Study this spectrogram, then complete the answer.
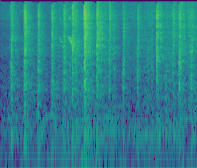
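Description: A white male tumbler pigeon flying alone beats its wings in a quick series of sharp, rhythmic flaps and claps, close and fairly loud with no voices.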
